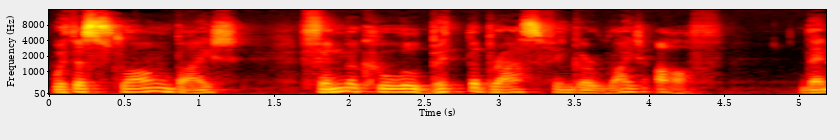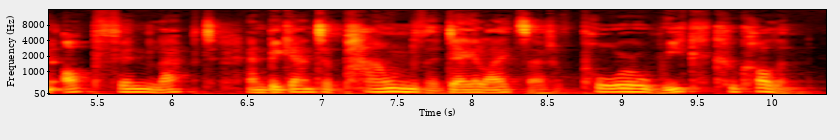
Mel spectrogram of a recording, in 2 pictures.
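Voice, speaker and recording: A man reading a children's storybook aloud in an expressive narrating style. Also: medium pitch, takes it slowly. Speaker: storybook reader.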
